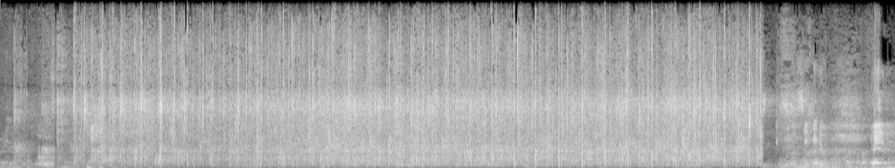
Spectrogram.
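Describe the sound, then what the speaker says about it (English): Sustained applause from an audience at a live in-conversation event in Troon, Scotland, filling about ten seconds with steady dense clapping, then fading into a brief stretch of talk. "join me in giving her a round of applause"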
